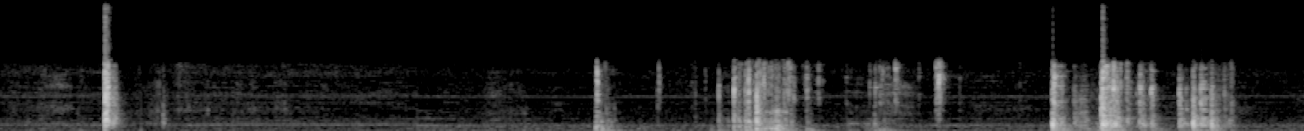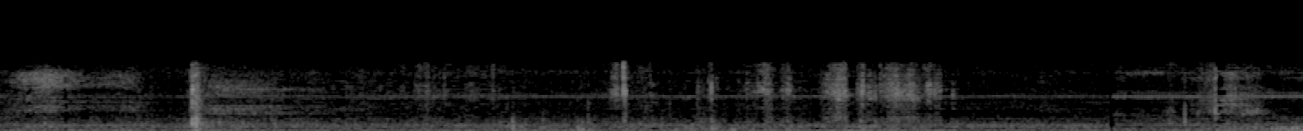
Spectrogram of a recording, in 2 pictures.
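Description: Metal clicks and rattles of hand tools and a loose bolt as the A/C line block is worked off the expansion valve. There is a sharp click about half a second in, clusters of clinks and rattles from about three to six seconds, and a single click later, over a faint steady hum.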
